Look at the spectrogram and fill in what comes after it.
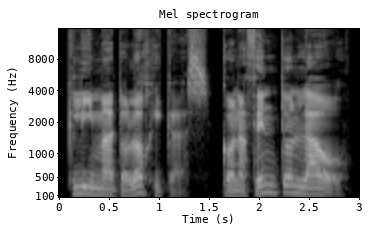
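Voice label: "CLIMATOLÓGICAS", Spanish; mekanta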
